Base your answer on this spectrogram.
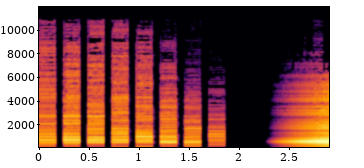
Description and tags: Space Lead
little lead part of a track of mine.
visit me on SC
FX, Hitech, Lead, Psychedelic, Space, Synthesizer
